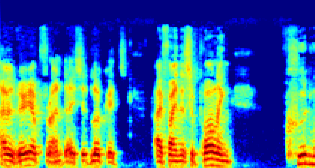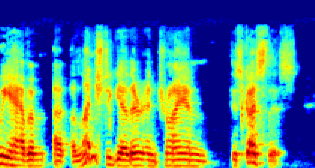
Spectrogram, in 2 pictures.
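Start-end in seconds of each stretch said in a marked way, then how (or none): none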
